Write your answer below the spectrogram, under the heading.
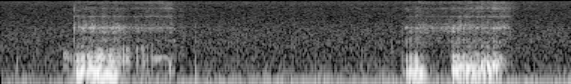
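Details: British Shorthair kitten asleep and snoring: a rough, low, grating breath, then after a gap a short snort and a second rasping breath. A steady low hum runs beneath.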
